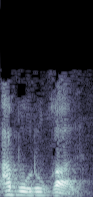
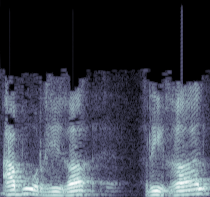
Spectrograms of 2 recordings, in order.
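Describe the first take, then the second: First: The vowel after the R sounds like u. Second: The vowel after the R sounds like i. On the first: "Damma drunter" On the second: "Kasra drunter"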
